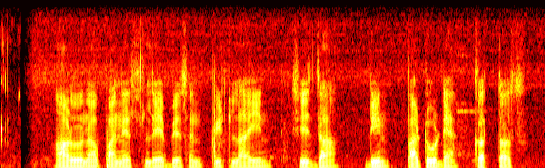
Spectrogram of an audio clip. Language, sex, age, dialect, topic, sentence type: Marathi, male, 18-24, Northern Konkan, agriculture, statement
